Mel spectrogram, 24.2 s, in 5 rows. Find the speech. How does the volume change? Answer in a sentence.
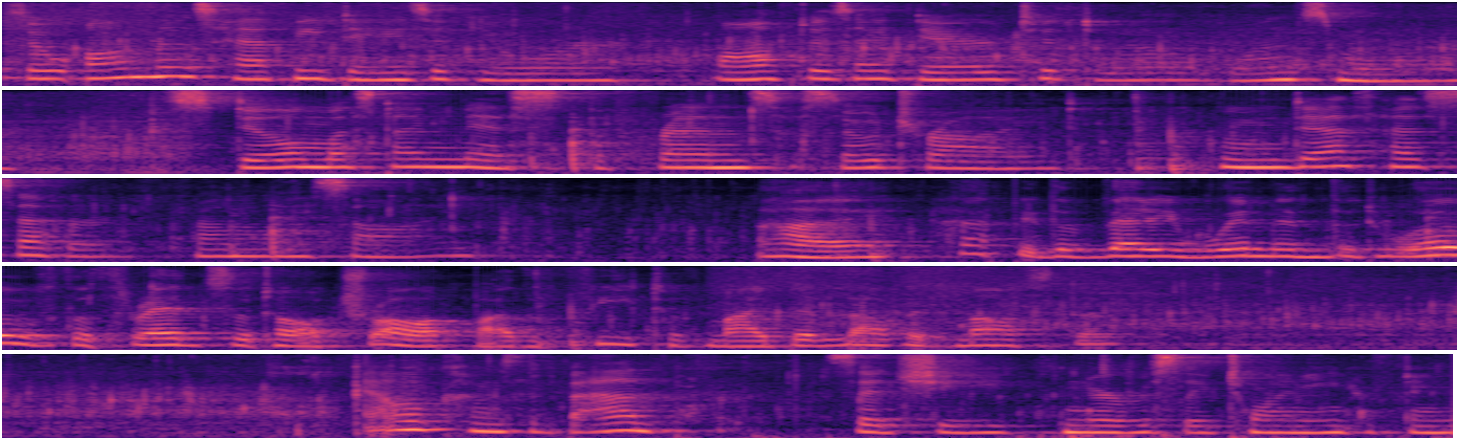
The volume of the talking stays about the same.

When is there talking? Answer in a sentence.
You can hear the talking from 0.0 to 11.3 s, from 12.2 to 18.3 s and from 20.6 to 24.1 s.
